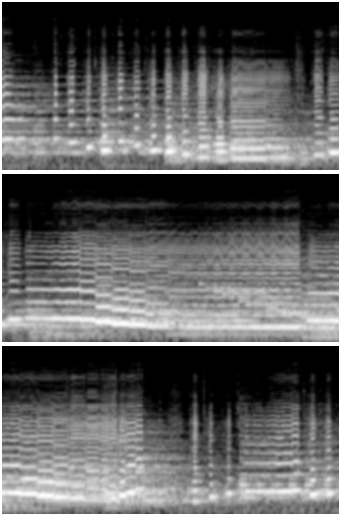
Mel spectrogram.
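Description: Tenor saxophone with grand piano accompaniment playing a classical piece: quick runs of short notes, then from about four seconds in longer held saxophone notes over sustained piano chords, and quick runs again near the end.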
